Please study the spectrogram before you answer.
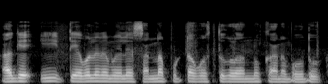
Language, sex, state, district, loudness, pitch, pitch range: Kannada, male, Karnataka, Koppal, -19 LUFS, 135 Hz, 130-140 Hz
